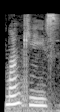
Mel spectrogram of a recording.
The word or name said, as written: monkees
